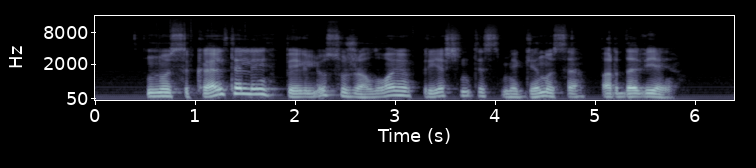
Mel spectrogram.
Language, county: Lithuanian, Tauragė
